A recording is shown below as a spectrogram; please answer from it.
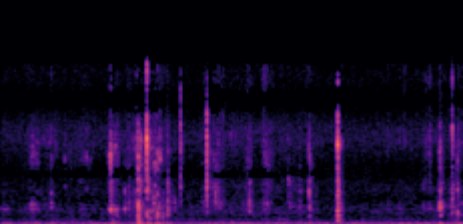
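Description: A knife blade carves thin slices from a solid pink oval bar of dry soap held in the hand. Quiet, crisp little cuts and scrapes click and crackle in quick succession with a bright edge. Each one dies away almost instantly over a low background hush.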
